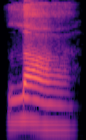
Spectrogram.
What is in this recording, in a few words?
"law", us english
